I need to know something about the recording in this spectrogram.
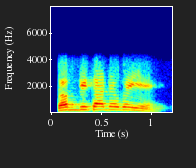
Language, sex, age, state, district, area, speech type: Hindi, male, 45-60, Rajasthan, Jodhpur, urban, conversation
